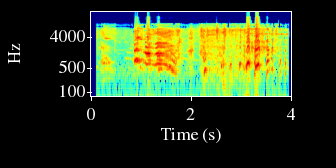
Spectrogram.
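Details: Husky cross Staffordshire Bull Terrier searching for cats gives a drawn-out, wavering talking howl, then a string of short yips and grumbles, with human voices mixed in.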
